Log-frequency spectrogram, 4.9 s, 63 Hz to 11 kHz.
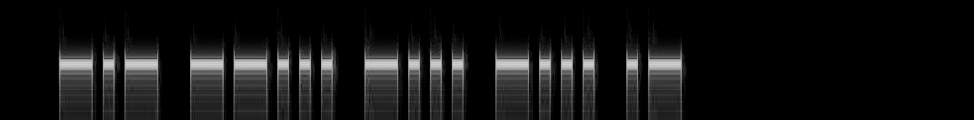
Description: Morse code, heard as a keyed tone, about 26 wpm, 700 Hz. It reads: K7BBA
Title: Speed Racing - USA 1x3 Call Signs 22wpm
